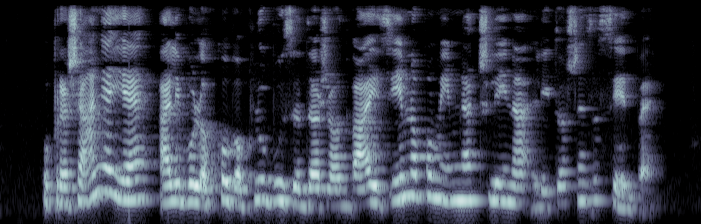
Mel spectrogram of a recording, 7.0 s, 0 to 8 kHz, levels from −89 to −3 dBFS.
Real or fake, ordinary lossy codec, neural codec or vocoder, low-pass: real; none; none; 7.2 kHz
